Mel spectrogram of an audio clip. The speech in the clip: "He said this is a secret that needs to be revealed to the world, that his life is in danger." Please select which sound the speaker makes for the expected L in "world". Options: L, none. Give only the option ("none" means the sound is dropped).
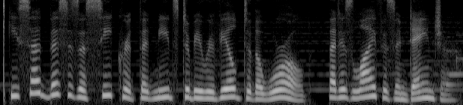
L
